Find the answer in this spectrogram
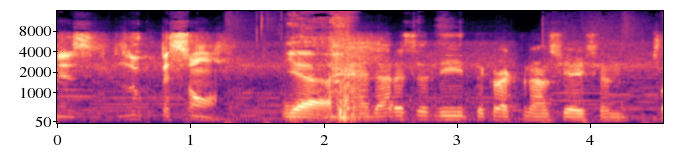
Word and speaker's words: Luc Besson: Luck Besson. That's a way of pronouncing it, but we will accept that answer. Yep. And Ryan, did you get that too? The correct pronunciation is Luc Besson.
